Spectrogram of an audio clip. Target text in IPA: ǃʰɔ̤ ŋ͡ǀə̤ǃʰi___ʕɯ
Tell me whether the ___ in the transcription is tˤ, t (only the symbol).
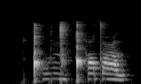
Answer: tˤ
